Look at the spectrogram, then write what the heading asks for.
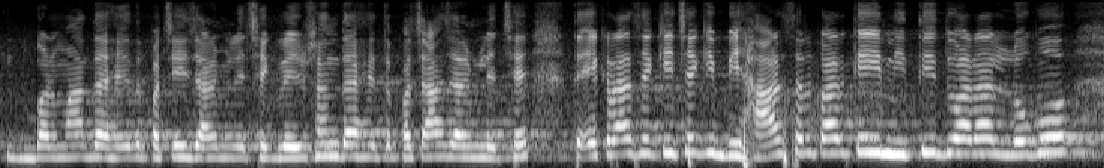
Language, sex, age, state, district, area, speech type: Maithili, male, 30-45, Bihar, Purnia, urban, spontaneous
